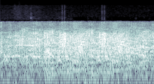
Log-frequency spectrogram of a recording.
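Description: Cheering applause effect triggered by a yay button on a writing-community livestream: a steady, dense wash of clapping that holds at an even level for about two seconds, with no voices over it.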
